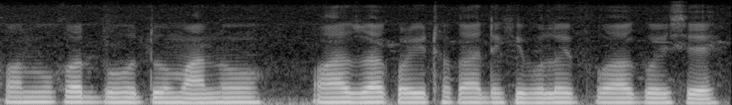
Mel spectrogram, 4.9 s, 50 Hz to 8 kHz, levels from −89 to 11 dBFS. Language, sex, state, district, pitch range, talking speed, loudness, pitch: Assamese, male, Assam, Sonitpur, 130-135 Hz, 110 wpm, -14 LUFS, 130 Hz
